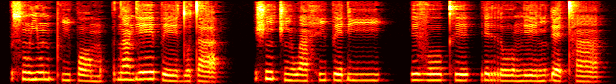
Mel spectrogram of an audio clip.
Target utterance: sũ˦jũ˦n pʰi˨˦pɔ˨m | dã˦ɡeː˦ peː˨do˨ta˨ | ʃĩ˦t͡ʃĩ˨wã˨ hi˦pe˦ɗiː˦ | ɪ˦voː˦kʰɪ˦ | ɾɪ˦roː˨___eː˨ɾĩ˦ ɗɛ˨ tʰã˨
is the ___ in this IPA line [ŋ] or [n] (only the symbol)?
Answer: ŋ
